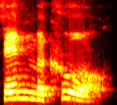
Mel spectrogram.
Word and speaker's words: Finn McCool: pronounced Finn McCool.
